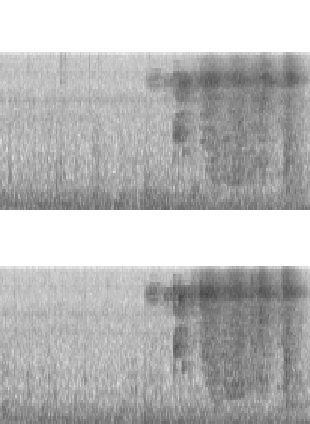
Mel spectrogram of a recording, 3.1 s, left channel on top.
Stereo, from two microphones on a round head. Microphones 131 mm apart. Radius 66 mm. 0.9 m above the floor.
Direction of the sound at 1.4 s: 50° right (ahead or behind).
